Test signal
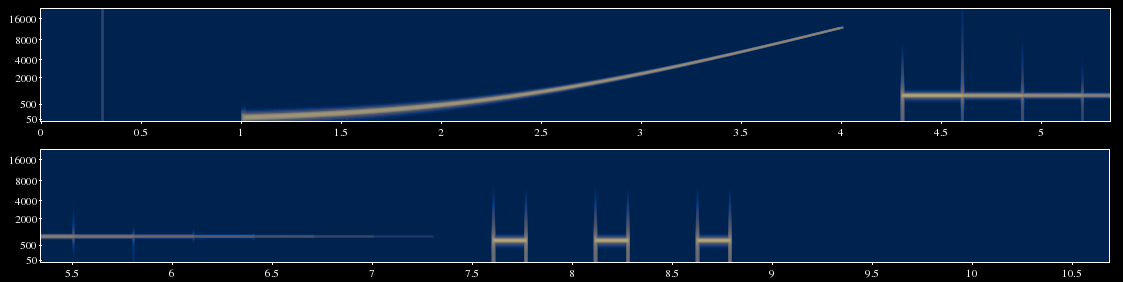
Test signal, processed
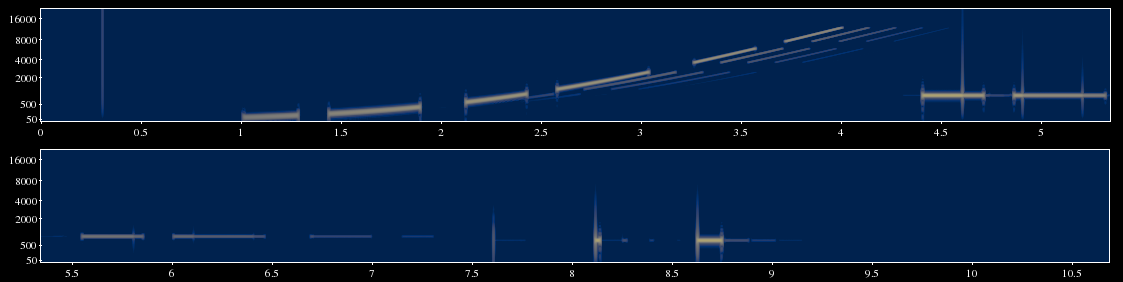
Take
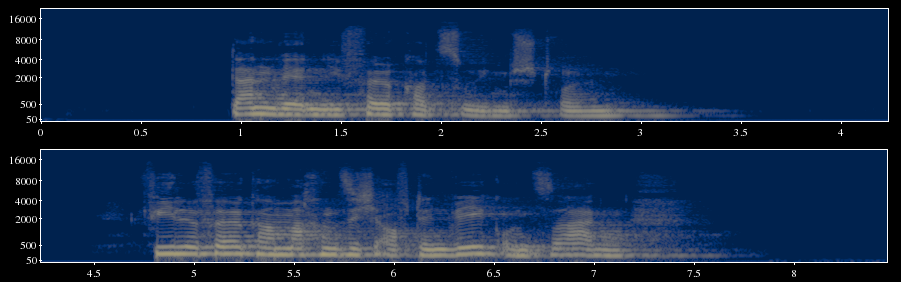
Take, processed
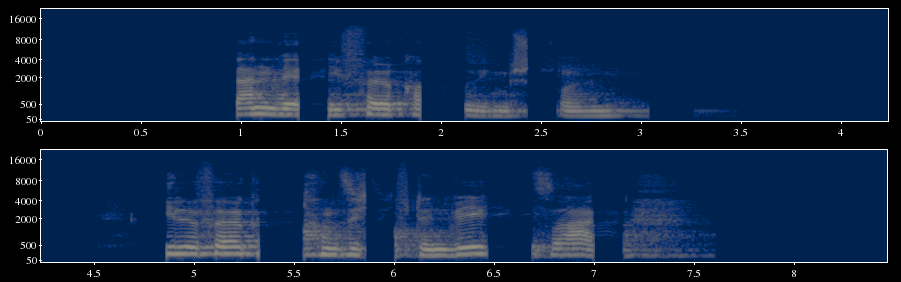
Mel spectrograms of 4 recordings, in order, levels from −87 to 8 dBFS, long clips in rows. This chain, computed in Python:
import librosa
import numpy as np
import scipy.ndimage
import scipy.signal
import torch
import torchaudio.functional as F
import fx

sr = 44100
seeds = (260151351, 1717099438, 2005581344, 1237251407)

y = fx.highpass(x, sr, hz=500.0, slope=6)
y = fx.step_gate(y, sr, bpm=197, pattern='xx..xxxxxx...xx', floor_db=-60.0, edge_ms=4.5)
y = fx.echo_wet_highpass(y, sr, ms=135, feedback_pct=38, hz=2600.0, wet_db=-21.0)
